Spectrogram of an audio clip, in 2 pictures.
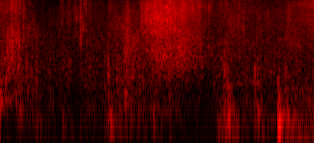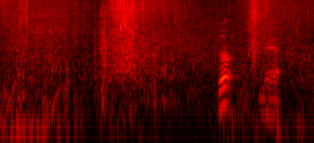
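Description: Sea waves wash against a wooden ship.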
